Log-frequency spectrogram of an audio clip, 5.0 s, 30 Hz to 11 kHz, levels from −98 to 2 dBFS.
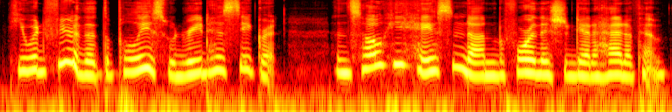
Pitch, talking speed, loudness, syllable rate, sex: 250 Hz, 260 wpm, -18 LUFS, 6.7 syllables/s, female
